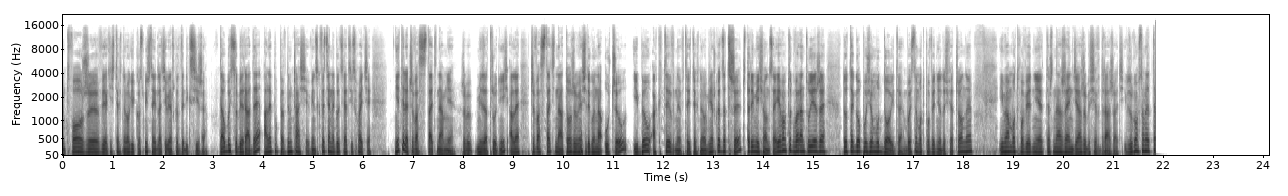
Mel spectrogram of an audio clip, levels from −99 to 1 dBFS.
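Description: A brief garbled flutter occurs at 2.78 to 2.83 s and again at 10.34 to 10.38 s. These are frames out of order: two adjacent blocks of about 21.3 ms, one frame each, were swapped and decoded in that sequence, so each short stretch plays with its halves exchanged.

From 21.85 s to the end, the speech cuts off into silence with no room tone. This audio dropout to silence most likely comes from the input being lost while recording continued, writing silence in place of the signal.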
